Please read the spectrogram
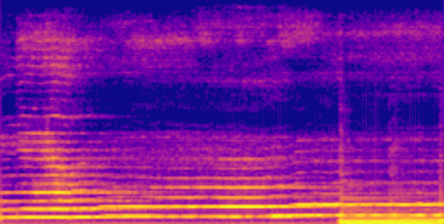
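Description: A female voice sings long, held notes a cappella, stepping upward in pitch. About three and a half seconds in, a low instrumental backing of sustained chords comes in under the voice.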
